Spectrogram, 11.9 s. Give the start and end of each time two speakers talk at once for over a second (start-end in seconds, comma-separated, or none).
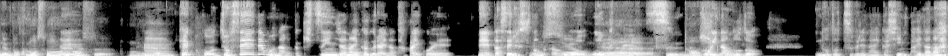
6.6-9.4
